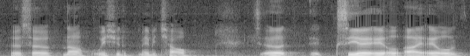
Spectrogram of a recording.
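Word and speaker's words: CAAOIAO: So now we should maybe chow. C-A-A-O-I-A-O, if we pronounce chow, then there will be a very good meaning in Chinese. Chow means a bridge.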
